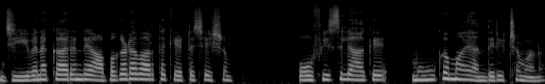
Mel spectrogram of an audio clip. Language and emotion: Malayalam, sad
